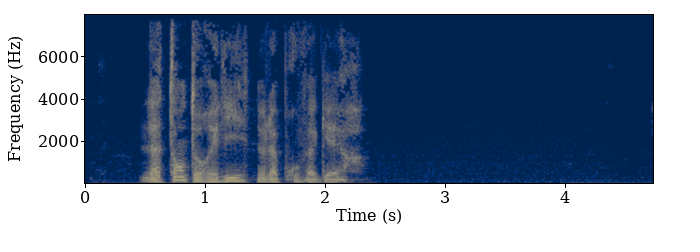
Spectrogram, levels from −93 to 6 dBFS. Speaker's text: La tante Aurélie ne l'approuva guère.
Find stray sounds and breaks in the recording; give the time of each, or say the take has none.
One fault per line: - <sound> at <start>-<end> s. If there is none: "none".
none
